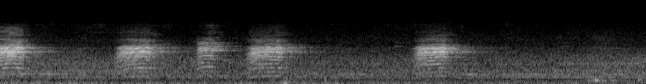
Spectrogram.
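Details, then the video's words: A duck calling with a few loud, rasping quacks spaced about a second apart, with quiet gaps between them. "Sounds of animals - Ducks"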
